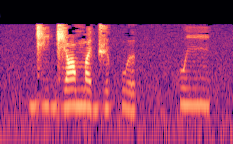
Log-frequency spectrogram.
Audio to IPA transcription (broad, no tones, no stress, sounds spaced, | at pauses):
d͡ʑ i d͡ʑ ɑ m a d͡ʒ ə kʷ ɘ | kʷ i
